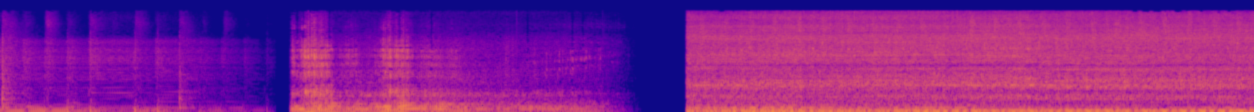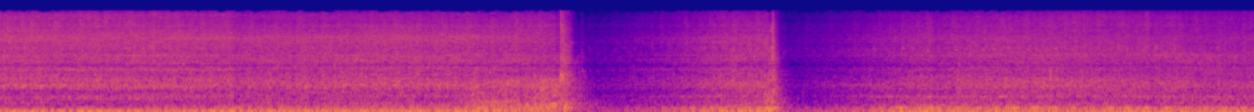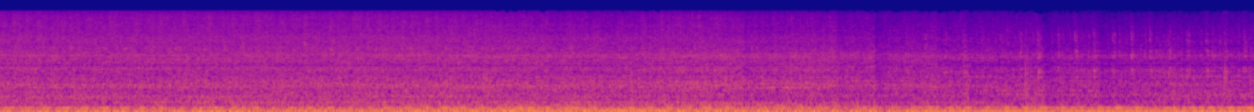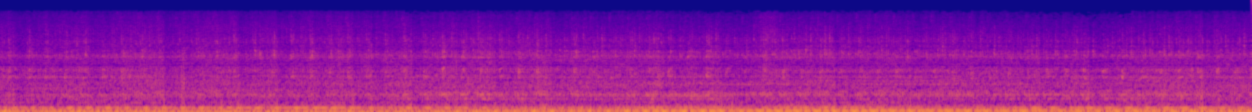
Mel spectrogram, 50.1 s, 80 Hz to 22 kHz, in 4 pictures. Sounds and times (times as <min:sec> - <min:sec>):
Car: 0:02.9 - 0:50.1.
